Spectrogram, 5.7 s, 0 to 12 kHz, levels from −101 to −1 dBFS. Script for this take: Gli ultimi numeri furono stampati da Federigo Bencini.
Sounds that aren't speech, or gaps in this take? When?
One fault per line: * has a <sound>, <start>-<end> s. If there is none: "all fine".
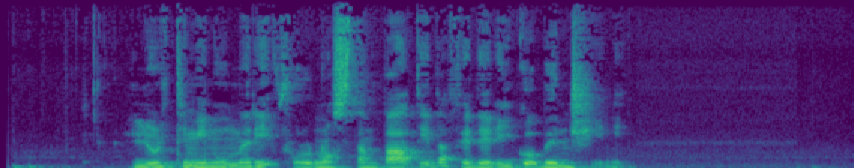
all fine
